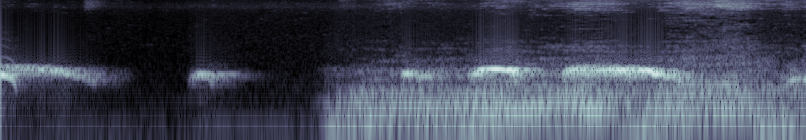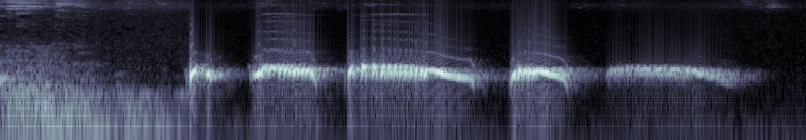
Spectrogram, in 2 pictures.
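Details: Spotted dove calling other birds: soft coos at first, a burst of rustling noise, then a clear series of quick clipped notes and long mellow coos.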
